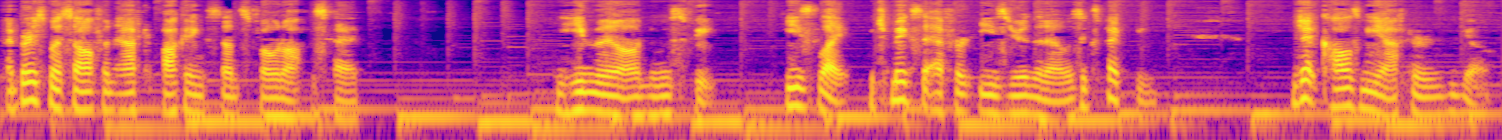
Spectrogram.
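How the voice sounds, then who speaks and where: A man's voice: fairly low pitch, animated, moderate pace, a bit bright, rough recording. A man reading a visual novel aloud as narrator in an informal way, sometimes stumbling and rereading a line. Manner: informal, stumbles over lines and rereads them. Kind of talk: story read-aloud in a game playthrough. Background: background music.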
